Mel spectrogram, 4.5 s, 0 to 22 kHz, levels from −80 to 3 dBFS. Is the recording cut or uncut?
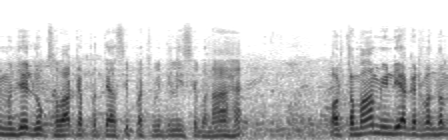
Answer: uncut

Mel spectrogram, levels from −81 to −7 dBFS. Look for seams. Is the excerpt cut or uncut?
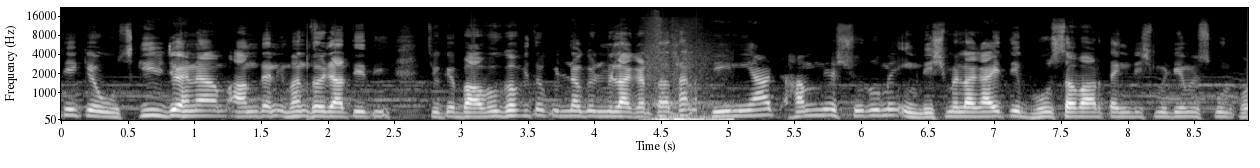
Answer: cut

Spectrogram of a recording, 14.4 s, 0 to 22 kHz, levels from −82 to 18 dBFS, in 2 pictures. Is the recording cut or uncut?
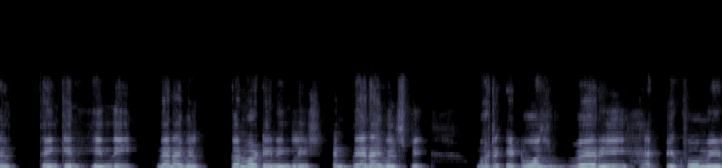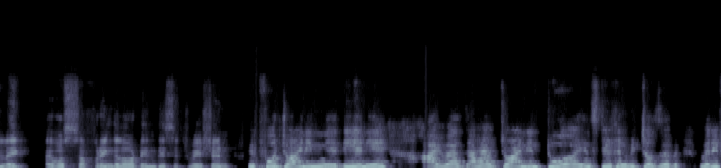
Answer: cut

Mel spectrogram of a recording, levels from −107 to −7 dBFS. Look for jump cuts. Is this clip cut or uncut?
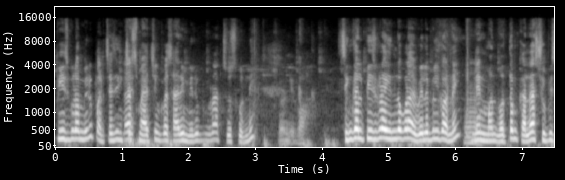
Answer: cut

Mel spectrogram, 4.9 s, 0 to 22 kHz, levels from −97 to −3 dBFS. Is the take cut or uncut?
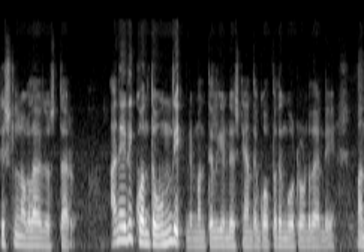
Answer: cut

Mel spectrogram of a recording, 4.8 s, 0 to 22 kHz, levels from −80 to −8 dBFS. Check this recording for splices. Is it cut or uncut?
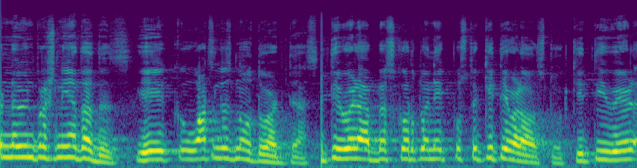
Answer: cut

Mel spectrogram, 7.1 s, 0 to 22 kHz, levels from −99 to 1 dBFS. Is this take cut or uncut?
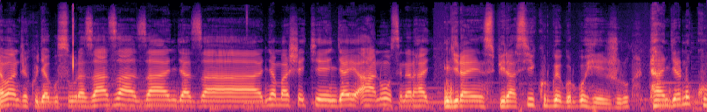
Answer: cut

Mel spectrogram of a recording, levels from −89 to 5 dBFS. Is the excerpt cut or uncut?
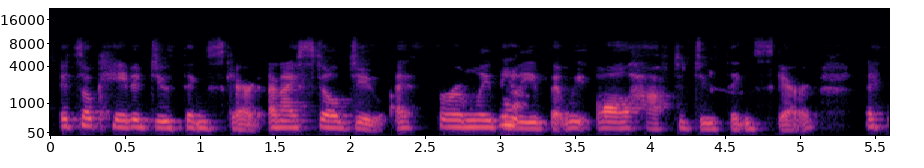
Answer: uncut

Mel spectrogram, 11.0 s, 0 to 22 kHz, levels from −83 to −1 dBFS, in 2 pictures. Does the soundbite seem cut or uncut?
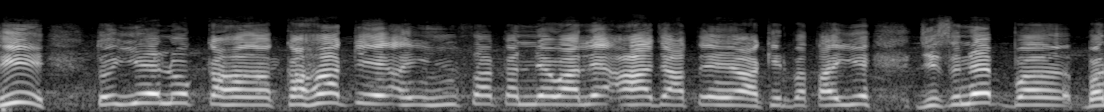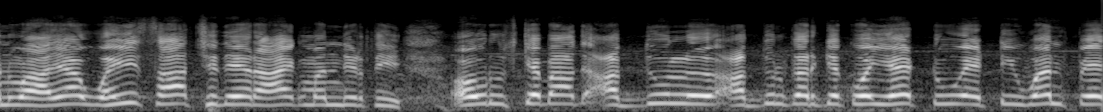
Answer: uncut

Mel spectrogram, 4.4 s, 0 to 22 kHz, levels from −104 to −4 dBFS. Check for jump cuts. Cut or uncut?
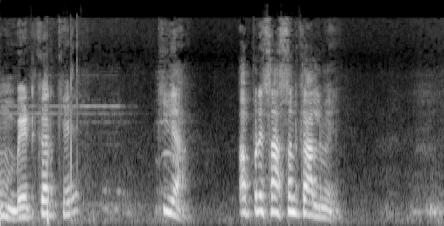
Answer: cut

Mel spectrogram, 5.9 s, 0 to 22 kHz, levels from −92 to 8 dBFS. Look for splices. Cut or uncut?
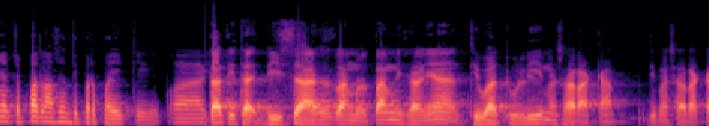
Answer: cut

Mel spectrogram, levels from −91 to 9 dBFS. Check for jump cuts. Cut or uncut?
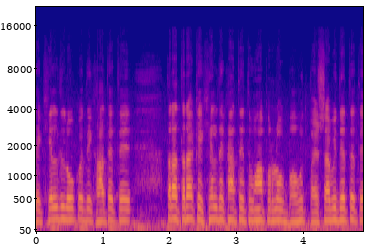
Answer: uncut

